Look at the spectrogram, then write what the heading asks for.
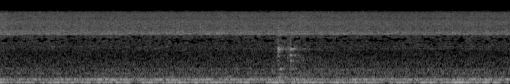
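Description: Steady sizzle of broccoli florets chargrilling in olive oil in a hot pan over high heat, with a brief click about three seconds in.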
